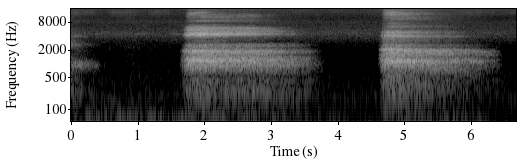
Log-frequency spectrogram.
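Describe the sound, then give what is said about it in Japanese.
Slow, deep breathing of someone calming down: two long, airy breaths, each swelling quickly and then fading over about two seconds, separated by a short quiet gap. “落ち着いてー。息吸ってー。吐いて”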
